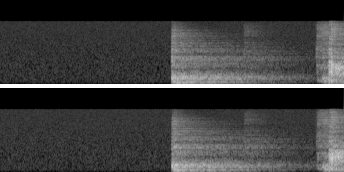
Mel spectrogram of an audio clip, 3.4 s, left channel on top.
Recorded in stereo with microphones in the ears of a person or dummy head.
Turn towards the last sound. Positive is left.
turn(degrees=35)  # may be behind; listen again after turning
